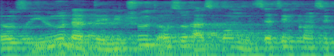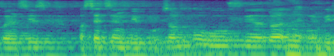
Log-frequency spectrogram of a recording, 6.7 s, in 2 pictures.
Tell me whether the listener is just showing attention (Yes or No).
Yes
